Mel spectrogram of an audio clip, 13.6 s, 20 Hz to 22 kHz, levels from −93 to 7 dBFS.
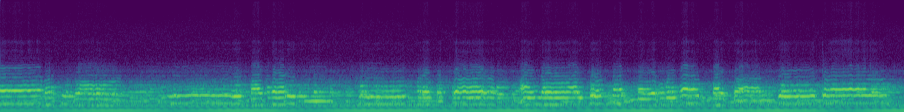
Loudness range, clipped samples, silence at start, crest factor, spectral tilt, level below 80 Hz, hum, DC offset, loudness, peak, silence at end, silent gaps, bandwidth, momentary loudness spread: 3 LU; under 0.1%; 0 s; 12 dB; -12 dB/octave; -32 dBFS; 60 Hz at -35 dBFS; under 0.1%; -19 LUFS; -6 dBFS; 0 s; none; 2.5 kHz; 7 LU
